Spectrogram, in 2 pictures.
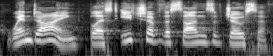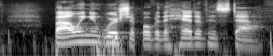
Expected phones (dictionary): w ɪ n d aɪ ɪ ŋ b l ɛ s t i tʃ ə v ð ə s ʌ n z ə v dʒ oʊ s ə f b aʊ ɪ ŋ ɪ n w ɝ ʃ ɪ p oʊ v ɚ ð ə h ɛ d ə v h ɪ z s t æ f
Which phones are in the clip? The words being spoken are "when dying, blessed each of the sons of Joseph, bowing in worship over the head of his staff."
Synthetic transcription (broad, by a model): w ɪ n d aɪ ɪ ŋ b l ɛ s t i tʃ ə v ð ə s ʌ n z ə v dʒ oʊ s ə f b aʊ ɪ ŋ ɪ n w ɝ ʃ ɪ p oʊ v ɚ ð ə h ɛ d ə v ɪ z s t æ f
